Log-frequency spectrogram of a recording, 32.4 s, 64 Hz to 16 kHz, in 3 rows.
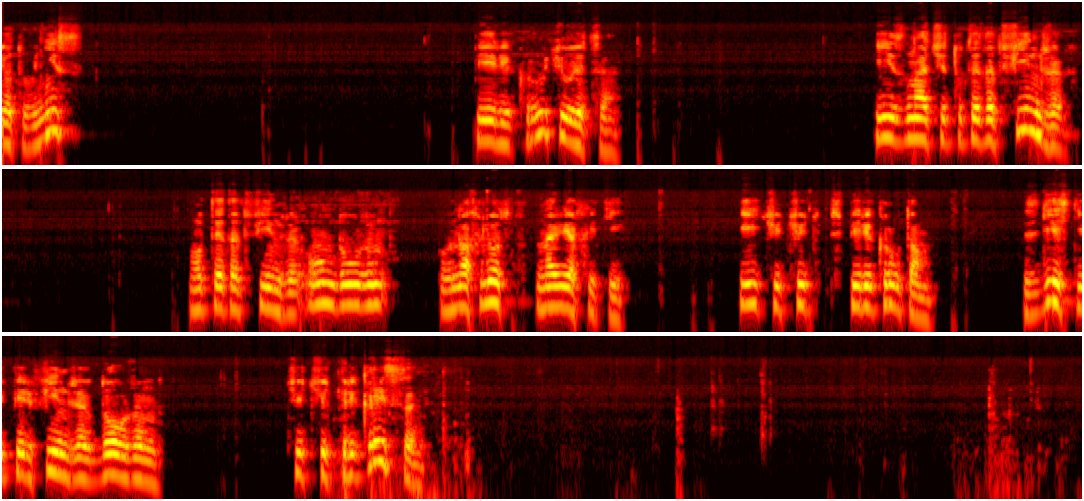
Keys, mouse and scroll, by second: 0.6 click, 2.7-4.4 middle drag, 4.6 r, 6.8-8.3 middle drag, 9.2-10.0 drag, 10.4-12.1 middle drag, 12.6 click, 14.0 r, 16.1-17.4 middle drag, 17.7 r, 19.2 click, 20.3 click, 21.3 r, 24.2 click.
